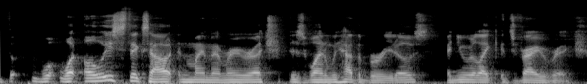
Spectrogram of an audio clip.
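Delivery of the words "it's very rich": mock underwhelmed, disappointed, let-down tone. Retelling what the other speaker said about the burritos: imitating Richie sounding disappointed. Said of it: "but you said it in a di-, in a disappointed way".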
